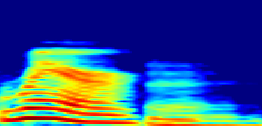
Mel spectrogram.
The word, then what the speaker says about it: rare: 앞에는 비슷하지만 뒤에는 er가 없어지니까 rare 이런 식으로 하면 됩니다.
